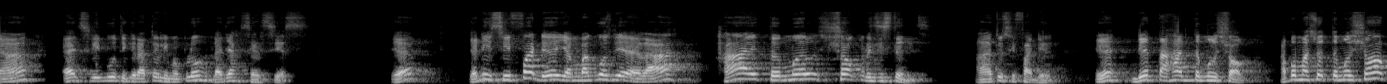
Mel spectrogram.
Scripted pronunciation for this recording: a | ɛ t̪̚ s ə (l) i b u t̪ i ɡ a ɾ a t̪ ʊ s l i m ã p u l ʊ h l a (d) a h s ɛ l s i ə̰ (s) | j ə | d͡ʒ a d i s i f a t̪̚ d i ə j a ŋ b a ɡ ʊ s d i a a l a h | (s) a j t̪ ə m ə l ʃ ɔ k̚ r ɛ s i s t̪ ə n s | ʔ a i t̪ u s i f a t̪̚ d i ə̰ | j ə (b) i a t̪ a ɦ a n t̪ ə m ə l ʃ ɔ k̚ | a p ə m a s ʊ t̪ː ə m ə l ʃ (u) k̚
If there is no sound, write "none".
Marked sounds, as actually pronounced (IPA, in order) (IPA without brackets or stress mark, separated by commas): ɾ, d͡ʒ, s, h, d, ɔ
